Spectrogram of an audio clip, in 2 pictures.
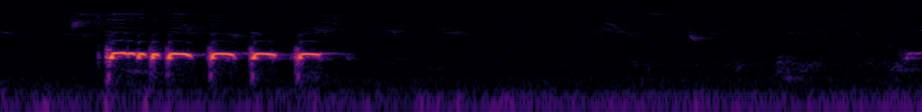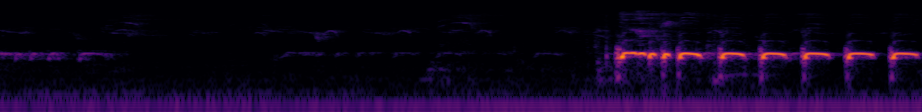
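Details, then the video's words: Terrace-kept zebra dove, local perkutut strain, singing to lure other doves: two loud bursts of rapid repeated cooing notes several seconds apart, a faint soft trill between them, and a steady low hum beneath. "perkutut lokal manggung di teras rumah bagus untuk pancingan"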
